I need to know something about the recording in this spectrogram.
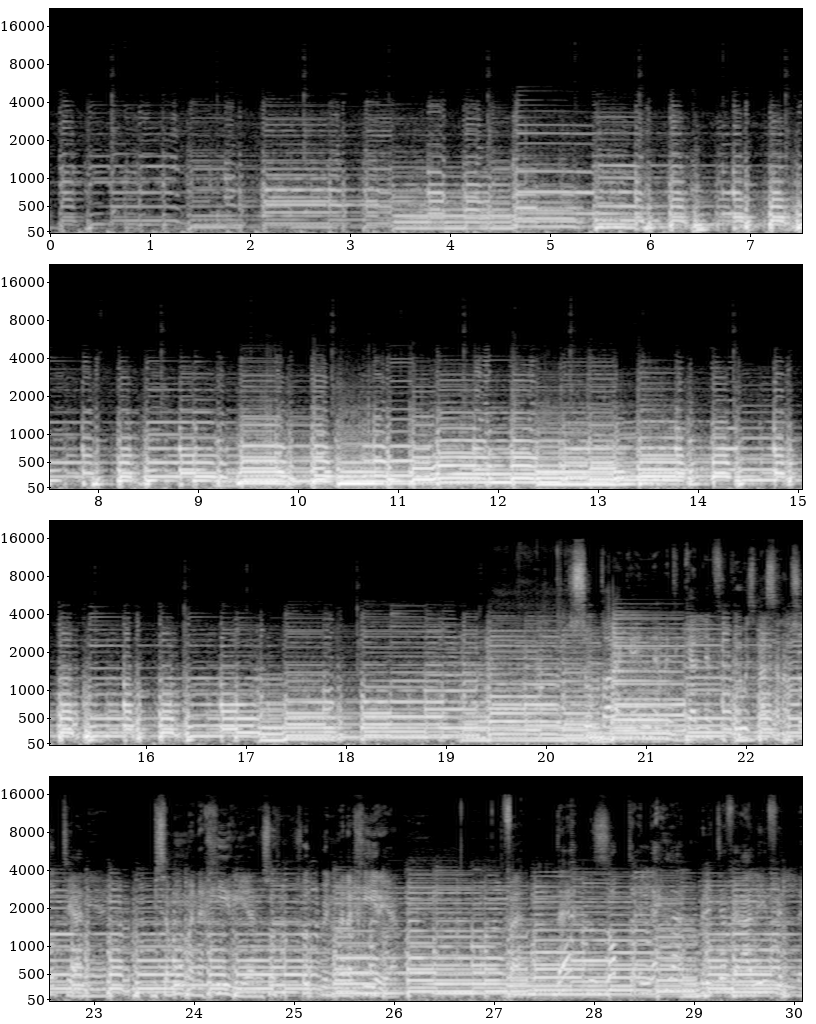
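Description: A recorded guitar track playing back through a graphic equalizer as its band sliders are moved, with the highs cut and the low-mids boosted. It starts thin and quiet and grows louder and fuller over the first ten seconds, then turns brighter about twenty seconds in.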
